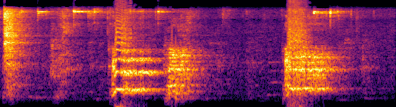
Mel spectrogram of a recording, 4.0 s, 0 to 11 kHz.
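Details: German Shepherd at play giving two loud, harmonic barks about 1.7 seconds apart, each with a short follow-on yelp, between quieter rustling and background noise.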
